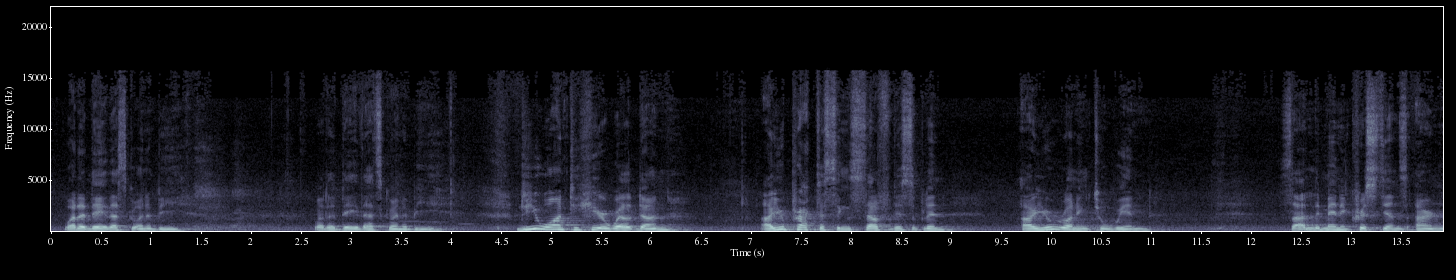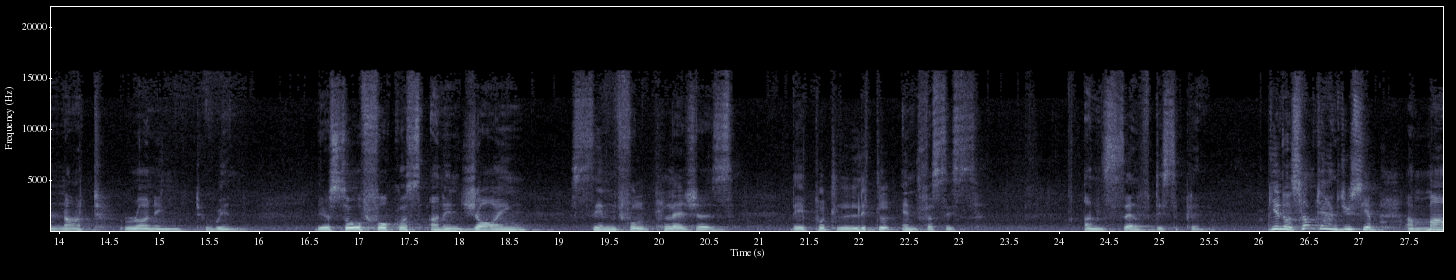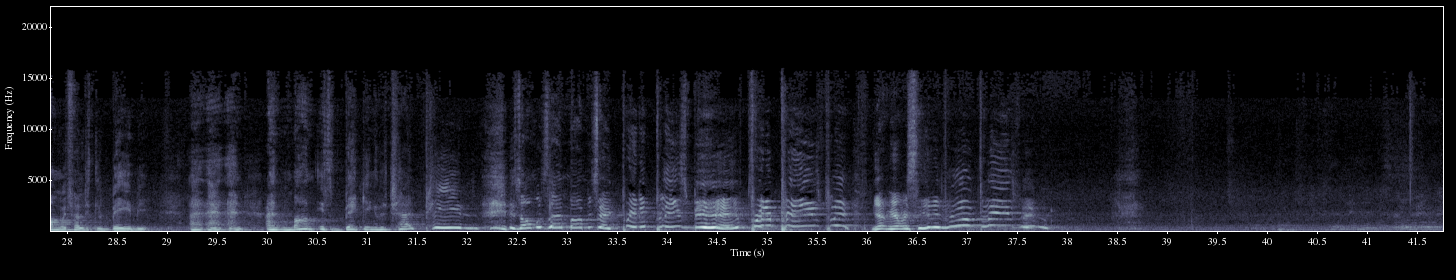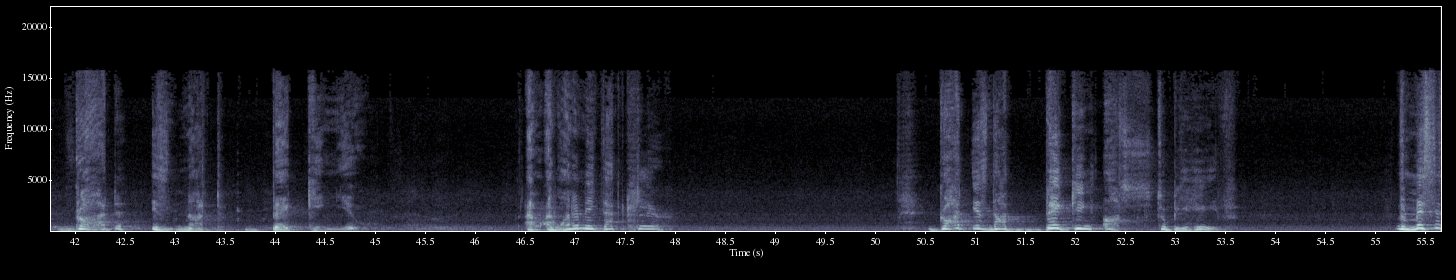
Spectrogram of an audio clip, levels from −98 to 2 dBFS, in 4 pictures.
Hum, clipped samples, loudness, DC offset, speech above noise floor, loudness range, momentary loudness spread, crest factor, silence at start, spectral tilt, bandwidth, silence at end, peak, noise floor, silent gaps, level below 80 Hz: none; under 0.1%; -30 LUFS; under 0.1%; 31 dB; 10 LU; 16 LU; 24 dB; 0.15 s; -6.5 dB/octave; 16 kHz; 0 s; -6 dBFS; -60 dBFS; none; -68 dBFS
